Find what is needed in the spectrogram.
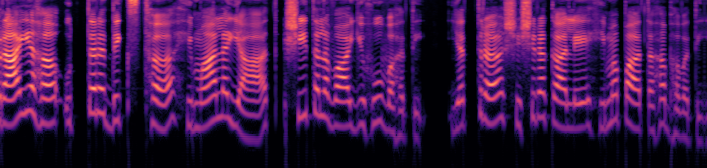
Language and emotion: Sanskrit, neutral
